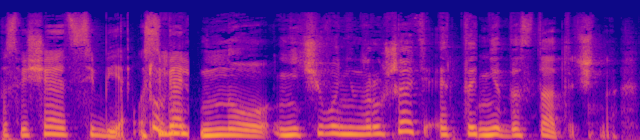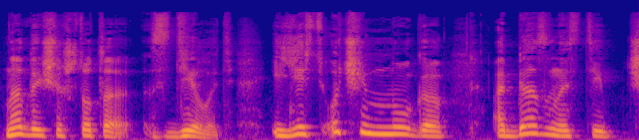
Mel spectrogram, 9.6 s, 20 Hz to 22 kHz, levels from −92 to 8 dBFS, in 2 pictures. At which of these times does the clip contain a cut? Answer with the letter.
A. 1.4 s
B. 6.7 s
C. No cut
A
